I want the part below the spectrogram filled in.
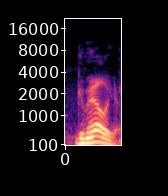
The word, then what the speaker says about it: Gamaliel: We pronounced it Gamalia. – Gamalia, yes, that's right. It looks like Gamaliel or something like that.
